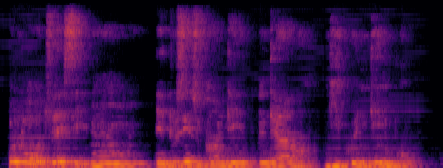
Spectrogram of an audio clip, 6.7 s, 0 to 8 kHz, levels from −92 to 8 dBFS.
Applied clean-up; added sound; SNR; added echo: neural separator model SepFormer DNS4.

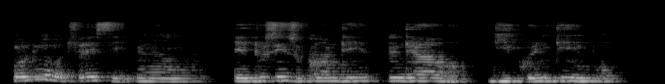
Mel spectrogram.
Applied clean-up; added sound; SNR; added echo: neural mask model DeepFilterNet 3.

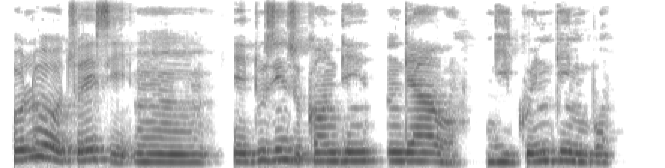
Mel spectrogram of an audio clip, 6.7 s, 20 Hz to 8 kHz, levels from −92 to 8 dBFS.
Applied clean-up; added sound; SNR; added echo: none; none; none; none.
